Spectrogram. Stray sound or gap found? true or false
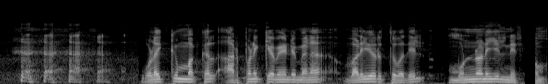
true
